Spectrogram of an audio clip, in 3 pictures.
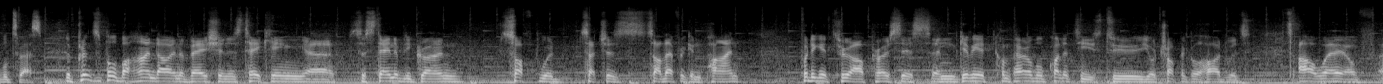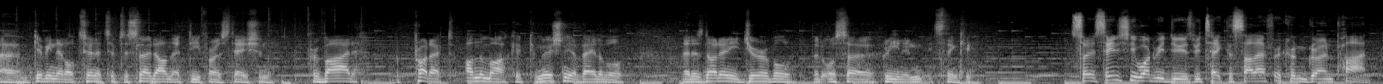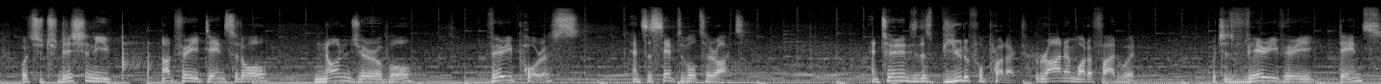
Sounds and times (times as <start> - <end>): Speech: 0.0 - 7.4, 8.0 - 23.6, 24.6 - 31.8, 32.5 - 35.2, 36.4 - 39.1, 39.8 - 41.4
Music: 0.0 - 41.4.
